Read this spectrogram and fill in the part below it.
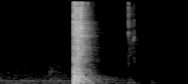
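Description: An HFC DarkHawk gas blowback airsoft pistol fires one sharp, loud crack up close, then a faint metallic click as the slide settles, with silence around it.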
